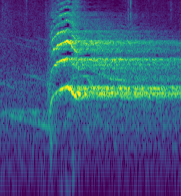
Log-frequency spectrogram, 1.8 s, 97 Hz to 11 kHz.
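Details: At Port of Nagoya Public Aquarium on 1 December 2019, during training of the captive belugas Hodoi, Gray and Mirai: a single bright call that swoops up, then holds a long, even, richly harmonic tone.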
